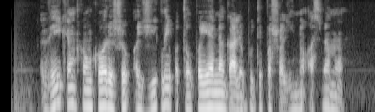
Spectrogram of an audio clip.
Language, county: Lithuanian, Utena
